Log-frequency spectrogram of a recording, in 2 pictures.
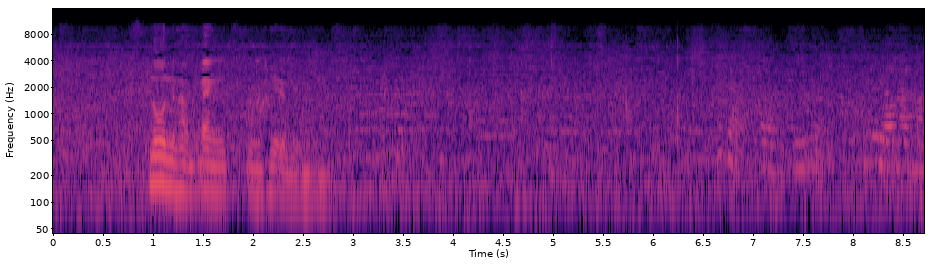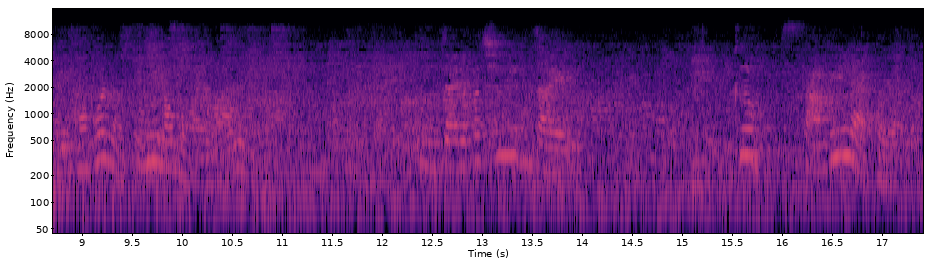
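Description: A young man talks casually close to a phone's microphone.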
